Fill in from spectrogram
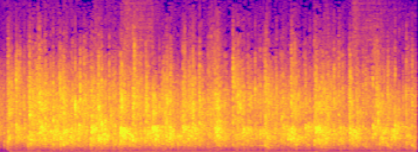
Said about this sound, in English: So can we have a big round of applause for Emma Reynolds?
